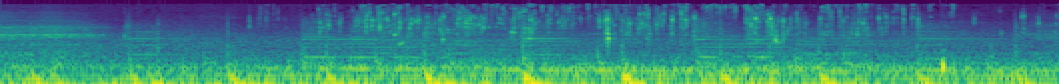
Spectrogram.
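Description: Thick miso liquid being poured from a small handmade vessel with wonky walls, a steady splashing trickle that runs continuously for several seconds with small glugs and drips, and no voices.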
